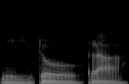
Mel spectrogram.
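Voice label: "nitora", concatenated syllables; Affixing experiment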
